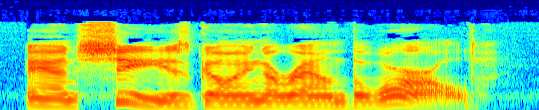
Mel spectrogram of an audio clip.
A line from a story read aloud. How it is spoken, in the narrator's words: one man said sneeringly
